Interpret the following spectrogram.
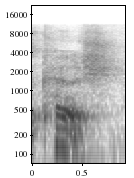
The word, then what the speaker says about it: Kölsch: This is a Kölsch called, in fact no, it's a Kölsch, because it's got an umlaut over the O.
